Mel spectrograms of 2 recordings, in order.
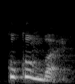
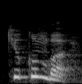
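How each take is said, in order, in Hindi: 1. यह शब्द सादी 'koo' ध्वनि से शुरू होता है। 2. यह शब्द 'kyoo' ध्वनि से शुरू होता है। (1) "कुकुम्बर एक गलत उच्चारण है।" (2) "इसका सही उच्चारण क्या है फ्रेंड्स?"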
